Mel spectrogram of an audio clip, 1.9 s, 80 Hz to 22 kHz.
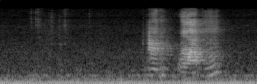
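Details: A 22-year-old pet talking Senegal parrot, indoors, gives two quick, rough, meow-like vocal bursts back to back in the second half, over a steady low indoor hum.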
